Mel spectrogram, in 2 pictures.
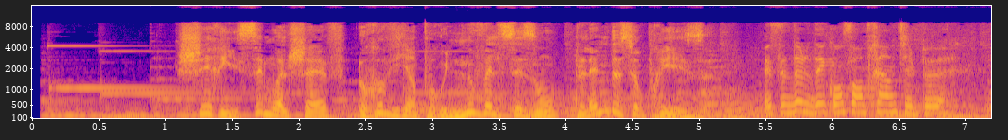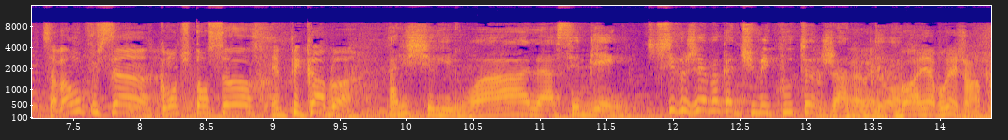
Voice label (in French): narration naturel dynamique joueur; Chéri e c est moi le Chef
